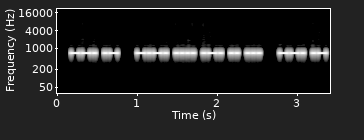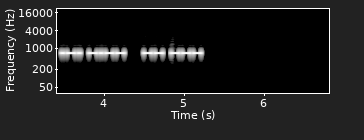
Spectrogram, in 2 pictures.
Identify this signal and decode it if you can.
Morse code, heard as a keyed tone, about 36 wpm, 700 Hz. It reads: GA CHRIS GARY MO
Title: K1USN SST QSO Practice - 35wpm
